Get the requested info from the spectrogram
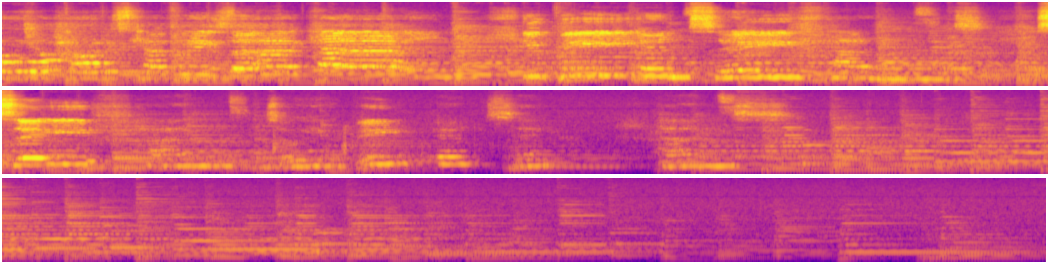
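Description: Live acoustic duo of two acoustic guitars, strummed and picked, with a woman singing over them. The voice drops out about halfway through, and the guitars play on alone, growing gradually quieter toward the close of the song.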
